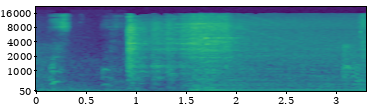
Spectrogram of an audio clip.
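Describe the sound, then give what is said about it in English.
A car engine turns over with a sudden burst, then settles into a steady low rumble as the car drives away from the side of the road, moderately loud, with no one speaking. “I turned the car around and gave this thing a farewell glance.”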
